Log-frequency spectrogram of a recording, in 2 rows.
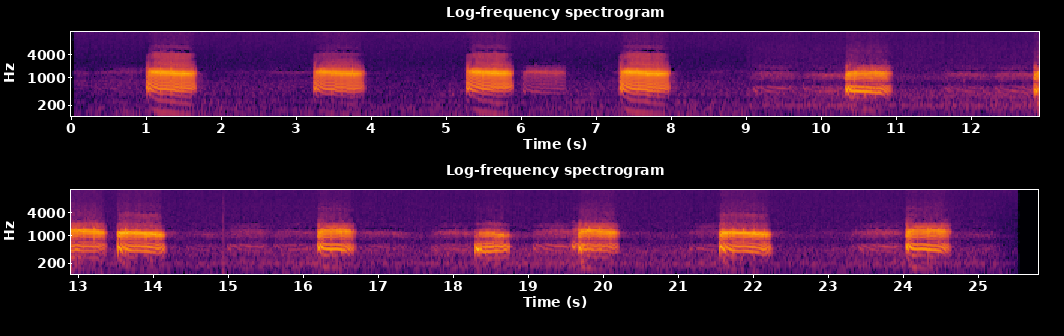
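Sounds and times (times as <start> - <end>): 
spadefoot toad: 3.2 - 4.0, 5.3 - 6.6, 7.3 - 8.1, 9.0 - 11.0, 11.6 - 20.3, 21.2 - 22.3, 23.3 - 24.7.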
